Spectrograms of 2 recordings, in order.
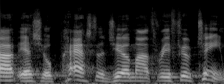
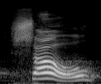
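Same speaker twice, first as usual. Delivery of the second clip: the word soul stressed; 4 semitones higher, 7 dB louder than usual. Reading the passage aloud to listeners, stress on the word soul. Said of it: "Remember the emphasis on the word soul".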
